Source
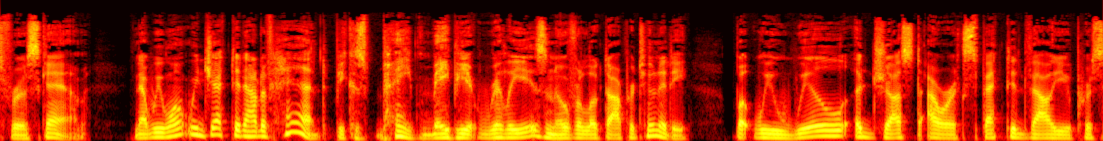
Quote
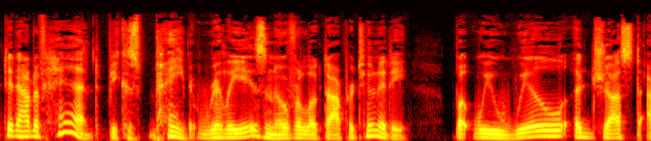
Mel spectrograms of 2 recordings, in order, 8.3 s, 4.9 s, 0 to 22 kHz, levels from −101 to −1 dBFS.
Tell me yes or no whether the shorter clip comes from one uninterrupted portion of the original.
no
